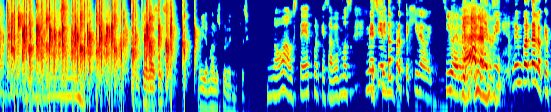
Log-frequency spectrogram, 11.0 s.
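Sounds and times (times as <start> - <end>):
audience applause: 0.0 - 4.0
speech: 3.0 - 3.4, 4.0 - 11.0
laughter: 9.2 - 10.3.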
